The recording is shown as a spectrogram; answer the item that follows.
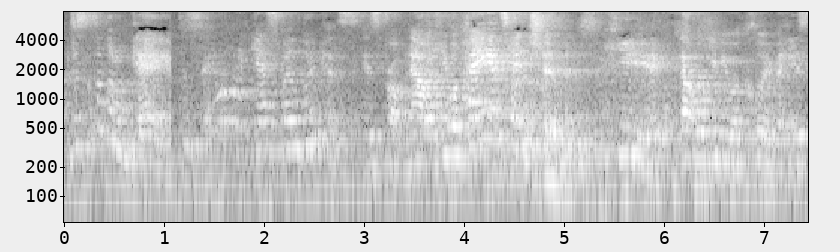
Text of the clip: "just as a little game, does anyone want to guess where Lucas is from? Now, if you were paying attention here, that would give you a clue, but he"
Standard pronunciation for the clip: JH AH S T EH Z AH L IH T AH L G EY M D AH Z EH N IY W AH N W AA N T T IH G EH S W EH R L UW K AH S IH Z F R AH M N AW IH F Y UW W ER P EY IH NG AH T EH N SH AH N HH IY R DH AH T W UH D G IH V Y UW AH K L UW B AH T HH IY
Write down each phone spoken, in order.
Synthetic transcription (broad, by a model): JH AH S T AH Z AH L IH T L G EY M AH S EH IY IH G EH S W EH L UW K AH S IH Z F R AH M N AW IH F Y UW W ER P EY IH NG AH T EH N SH AH N HH IY R DH AH T W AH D G IH V Y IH AH K L UW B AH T HH IY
